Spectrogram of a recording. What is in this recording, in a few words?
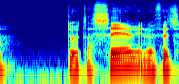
"seer", Welsh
